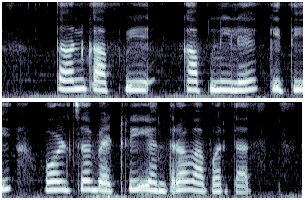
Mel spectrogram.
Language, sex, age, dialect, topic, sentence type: Marathi, female, 31-35, Varhadi, agriculture, question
